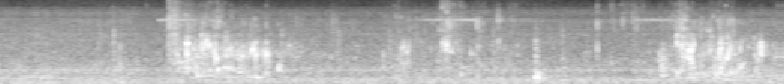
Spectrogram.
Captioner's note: water rippling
